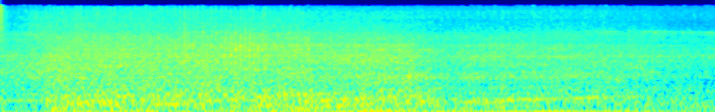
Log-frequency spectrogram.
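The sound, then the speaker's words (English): Trucks rumble steadily along a road, a loud, continuous engine drone with deep low-end hum and broad road noise throughout, easing slightly near the end. “We've come to a fork in the road. The trucks are splitting up.”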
